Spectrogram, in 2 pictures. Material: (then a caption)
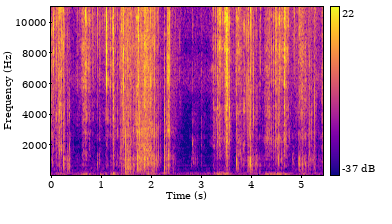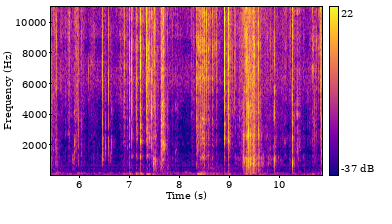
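Soap. A metal blade cuts dry chips from a lavender solid soap bar held in hand, producing a steady run of dry, crisp crunching and crinkling scrapes. Each stroke gives a short, dry burst of bright, crackly texture over a low, soft body, with quick decay and brief pauses between cuts.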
